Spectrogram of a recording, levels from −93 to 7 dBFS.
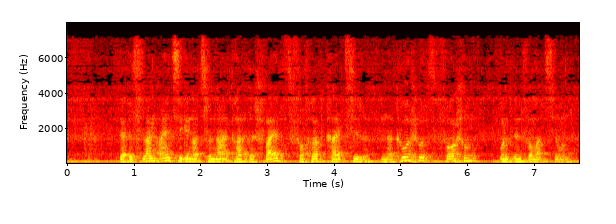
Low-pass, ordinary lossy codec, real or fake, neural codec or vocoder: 7.2 kHz; MP3, 32 kbps; fake; codec, 16 kHz, 4.8 kbps, FACodec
